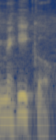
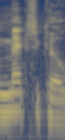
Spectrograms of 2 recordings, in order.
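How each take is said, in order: First: The word is said with a Spanish pronunciation. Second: The word is said with an English pronunciation. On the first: "You say Mexico" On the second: "you don't say Mexico when you speak in Spanish"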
